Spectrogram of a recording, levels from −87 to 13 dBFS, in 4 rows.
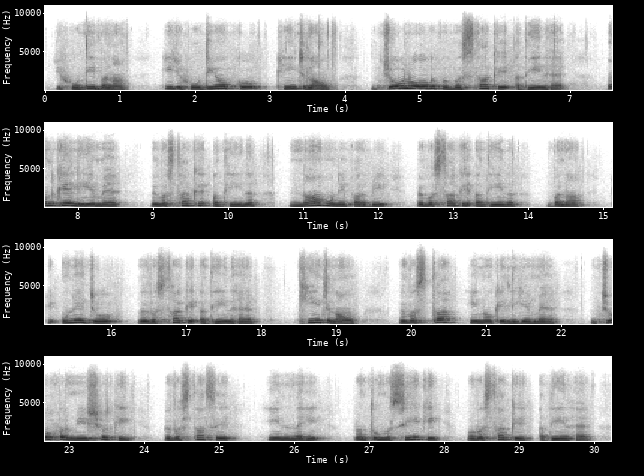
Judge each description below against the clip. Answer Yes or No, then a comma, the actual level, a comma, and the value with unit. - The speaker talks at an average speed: No, slow, 105 wpm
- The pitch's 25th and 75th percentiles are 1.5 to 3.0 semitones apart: Yes, narrow, 2.4 semitones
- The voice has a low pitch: No, high, 205 Hz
